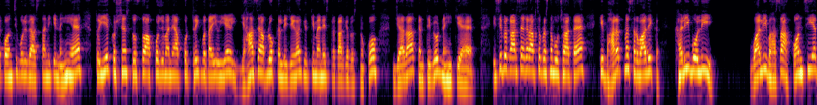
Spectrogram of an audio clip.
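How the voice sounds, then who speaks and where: A man's voice: high voice, a bit bright. A man teaching an exam-prep lesson, asking questions and repeating the key answers to his listeners.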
